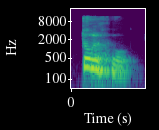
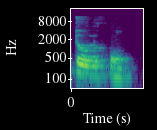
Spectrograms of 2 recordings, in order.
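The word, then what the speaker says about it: Cthulhu: publicó los mitos de Tulju. Quiero aclarar algo para los amantes del OPCRA. Nunca voy a pronunciar bien tulhu. ¿Por qué? porque tiene que tener un sonido gutural que a mí no me sale.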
